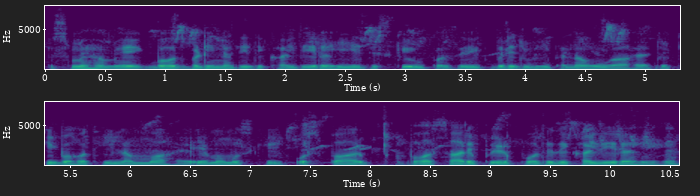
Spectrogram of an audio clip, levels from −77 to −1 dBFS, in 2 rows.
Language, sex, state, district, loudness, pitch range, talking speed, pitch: Hindi, male, Bihar, Lakhisarai, -37 LUFS, 105-110 Hz, 210 wpm, 105 Hz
